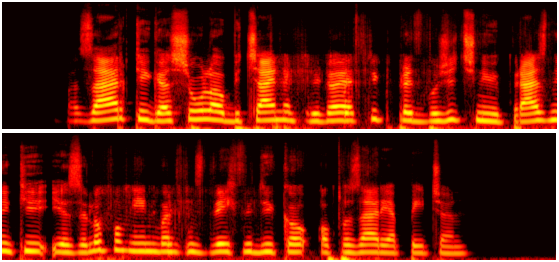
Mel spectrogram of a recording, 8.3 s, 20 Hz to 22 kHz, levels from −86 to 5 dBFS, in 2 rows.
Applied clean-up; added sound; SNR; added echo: neural mask model DeepFilterNet 3.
